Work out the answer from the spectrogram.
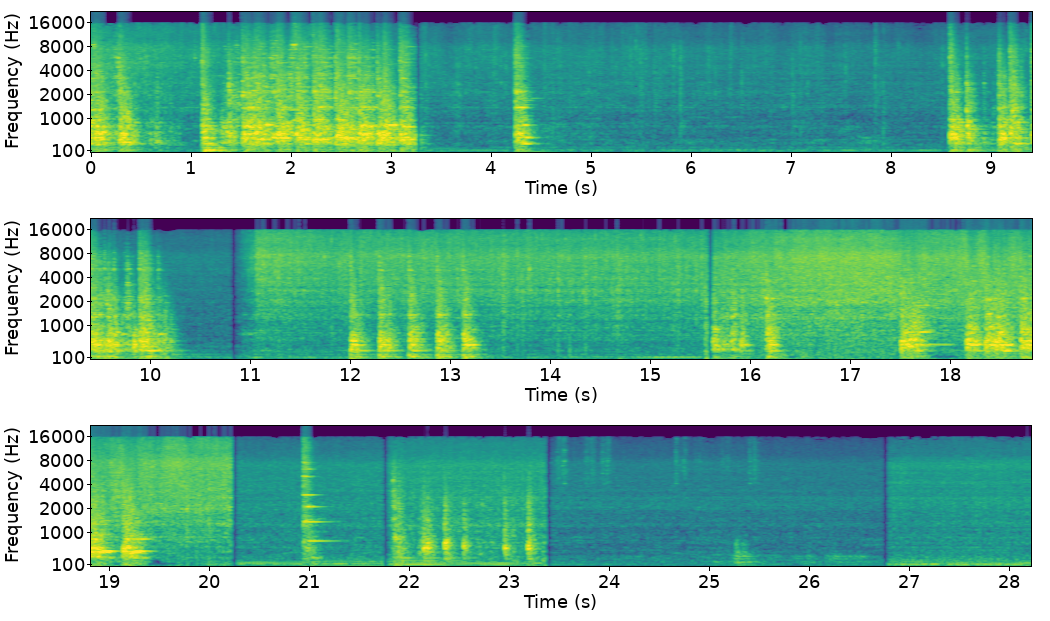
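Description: Chopped garlic and then shredded vegetables sizzling in hot oil in a stainless steel frying pan, stirred with a spatula. The sizzle comes in loud stretches separated by quieter ones, and is longest and loudest once the vegetables are in the pan.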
